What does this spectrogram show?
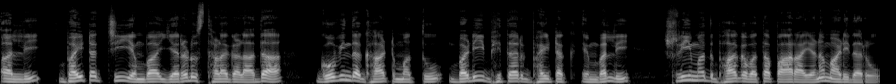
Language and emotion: Kannada, neutral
